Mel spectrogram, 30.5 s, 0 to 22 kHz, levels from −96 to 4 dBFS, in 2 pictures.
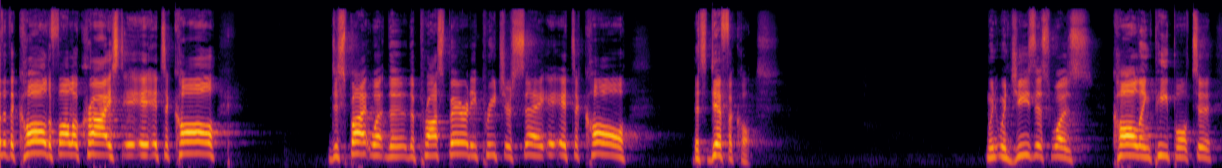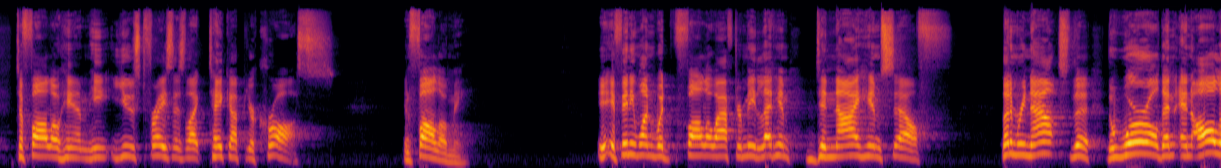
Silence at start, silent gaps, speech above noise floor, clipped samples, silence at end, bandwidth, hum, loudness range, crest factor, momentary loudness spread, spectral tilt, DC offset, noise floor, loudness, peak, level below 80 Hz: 0 s; none; 69 dB; under 0.1%; 0 s; 18 kHz; none; 8 LU; 16 dB; 15 LU; -2.5 dB/octave; under 0.1%; -90 dBFS; -20 LUFS; -4 dBFS; -78 dBFS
